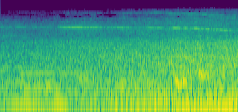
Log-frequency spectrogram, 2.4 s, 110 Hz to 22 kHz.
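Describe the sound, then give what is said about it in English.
A small plane flying in, with a steady engine drone that grows slightly louder toward the end. “It's said to be 10 times more biodiverse than the Great Barrier Reef. Reggie Yates is flying in to dive a little deeper.”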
